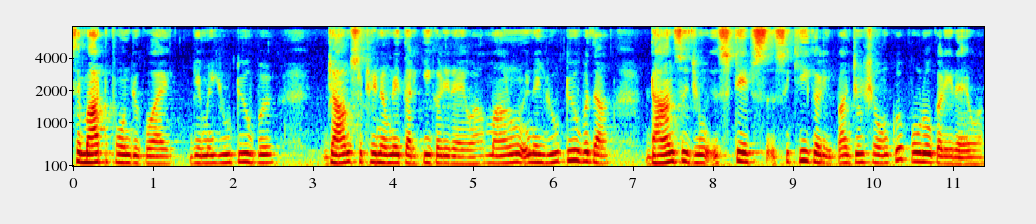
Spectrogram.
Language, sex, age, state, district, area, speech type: Sindhi, female, 45-60, Maharashtra, Thane, urban, spontaneous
